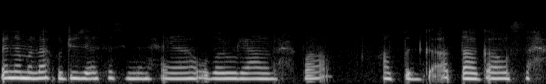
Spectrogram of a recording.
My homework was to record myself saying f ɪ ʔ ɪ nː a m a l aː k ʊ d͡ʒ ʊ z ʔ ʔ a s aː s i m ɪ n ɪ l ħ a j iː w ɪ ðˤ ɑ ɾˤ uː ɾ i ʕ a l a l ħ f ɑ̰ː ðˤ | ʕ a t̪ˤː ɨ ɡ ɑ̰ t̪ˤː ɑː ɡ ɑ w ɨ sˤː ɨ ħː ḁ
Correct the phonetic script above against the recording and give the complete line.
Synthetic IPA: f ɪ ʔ ɪ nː a m a l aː k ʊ d͡ʒ ʊ z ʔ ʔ a s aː s i m ɪ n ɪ l ħ a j aː w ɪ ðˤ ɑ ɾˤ uː ɾ i ʕ a l a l ħ f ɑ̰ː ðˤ | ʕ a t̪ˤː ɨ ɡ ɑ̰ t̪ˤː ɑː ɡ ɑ w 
